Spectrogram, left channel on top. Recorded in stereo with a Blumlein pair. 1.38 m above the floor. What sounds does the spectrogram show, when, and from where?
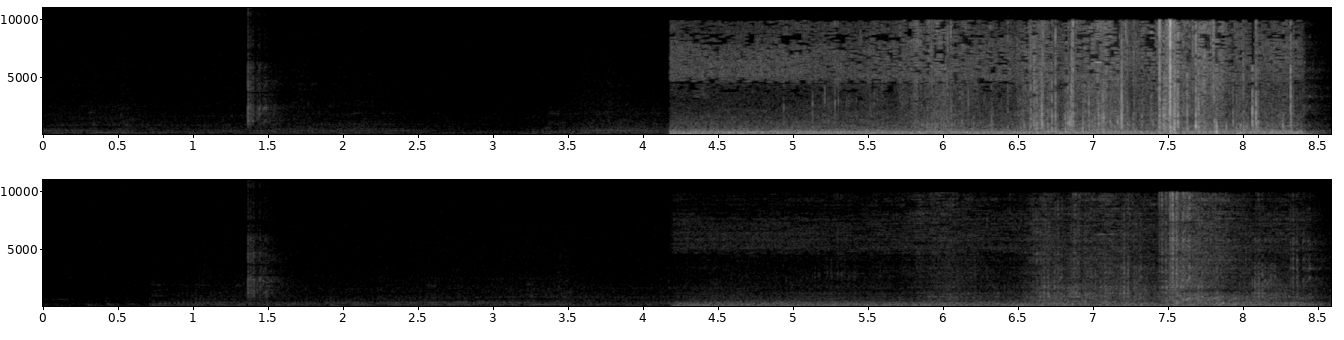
1.4 s a finger snap: 20° left, 4 m
4.2 s crumpling: 45° left, 0.6 m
